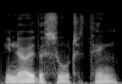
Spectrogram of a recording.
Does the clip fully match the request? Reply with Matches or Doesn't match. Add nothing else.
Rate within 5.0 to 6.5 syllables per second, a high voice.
Doesn't match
